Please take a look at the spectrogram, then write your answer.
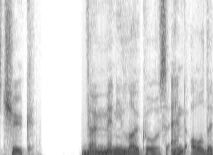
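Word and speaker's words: Chuuk: The place long called truck came about when German visitors in the 1800s struggled with the native name and began pronouncing it as truck. In recent years, there has been a move to restore traditional names. So today, it is also known as Chuke.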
